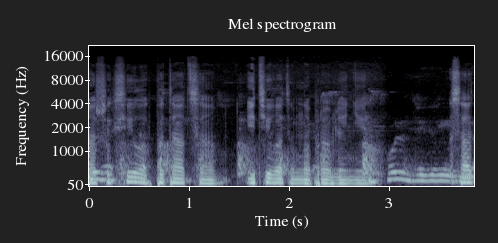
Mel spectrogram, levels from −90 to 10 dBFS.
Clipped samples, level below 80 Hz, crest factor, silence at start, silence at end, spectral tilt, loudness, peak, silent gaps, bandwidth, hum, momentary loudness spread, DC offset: under 0.1%; -38 dBFS; 16 dB; 0 s; 0 s; -7 dB/octave; -22 LUFS; -4 dBFS; none; 14.5 kHz; none; 6 LU; under 0.1%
